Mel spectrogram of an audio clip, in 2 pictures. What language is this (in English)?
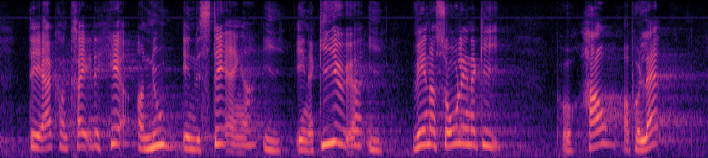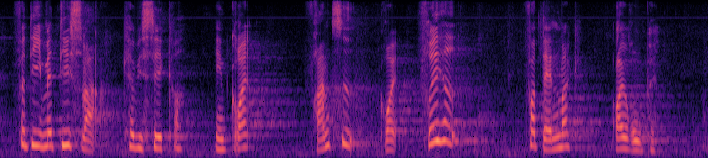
Danish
